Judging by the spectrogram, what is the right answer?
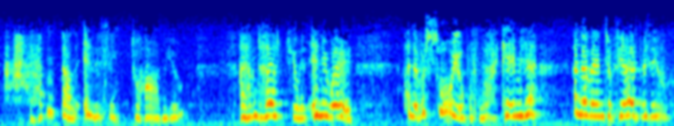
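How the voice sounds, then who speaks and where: A woman's voice: sits high, normal speed. An actress playing a nervous, frightened woman who pleads in a shaky, crying voice. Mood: pleading. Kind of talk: radio drama acting. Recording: dull old radio recording, faint hiss.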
